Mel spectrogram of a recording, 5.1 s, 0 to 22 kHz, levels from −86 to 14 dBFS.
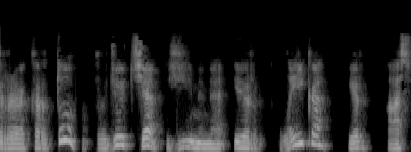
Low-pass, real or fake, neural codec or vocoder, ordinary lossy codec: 9.9 kHz; real; none; MP3, 32 kbps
